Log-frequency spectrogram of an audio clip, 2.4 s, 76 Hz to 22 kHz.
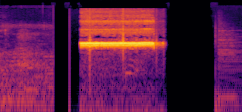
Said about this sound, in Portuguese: Bem, apito final aqui no Eu Sou 10.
